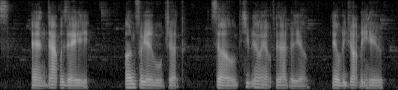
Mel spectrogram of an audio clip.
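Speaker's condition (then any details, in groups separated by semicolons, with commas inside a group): Spinal muscular atrophy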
